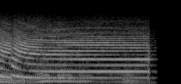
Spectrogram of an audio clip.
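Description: Air horns given for Ron Perlman and Fran Drescher: a single loud, brassy air horn blast holds steady for about a second and a half after a brief upward swoop in pitch, then cuts off sharply into silence.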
